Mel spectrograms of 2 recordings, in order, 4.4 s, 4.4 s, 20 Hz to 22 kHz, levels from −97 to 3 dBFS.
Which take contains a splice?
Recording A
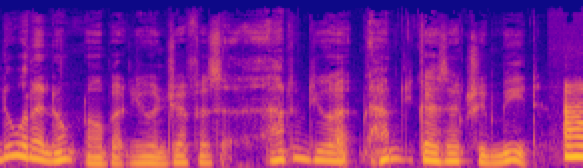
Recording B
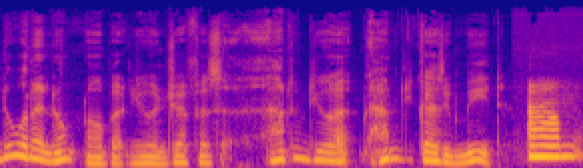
B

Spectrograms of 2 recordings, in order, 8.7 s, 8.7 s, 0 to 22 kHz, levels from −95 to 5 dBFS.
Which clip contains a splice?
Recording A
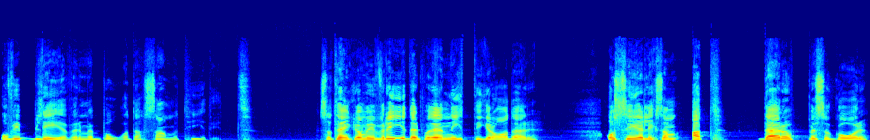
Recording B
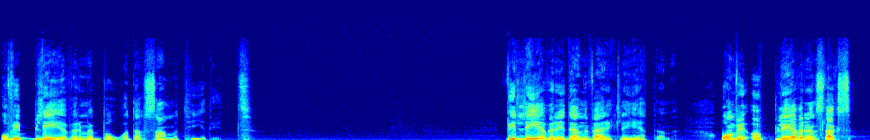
A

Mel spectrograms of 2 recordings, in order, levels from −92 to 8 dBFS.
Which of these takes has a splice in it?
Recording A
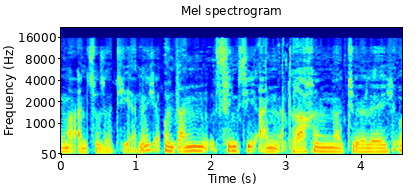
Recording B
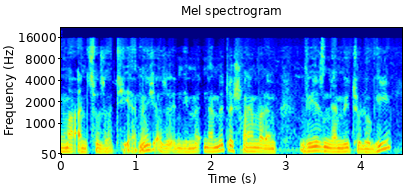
A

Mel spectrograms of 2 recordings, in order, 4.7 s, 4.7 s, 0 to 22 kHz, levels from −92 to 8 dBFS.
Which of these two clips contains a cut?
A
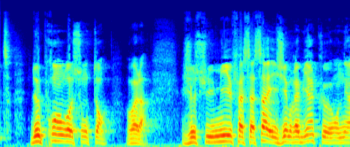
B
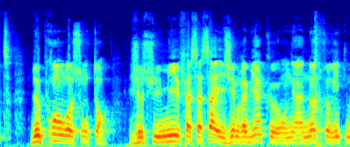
B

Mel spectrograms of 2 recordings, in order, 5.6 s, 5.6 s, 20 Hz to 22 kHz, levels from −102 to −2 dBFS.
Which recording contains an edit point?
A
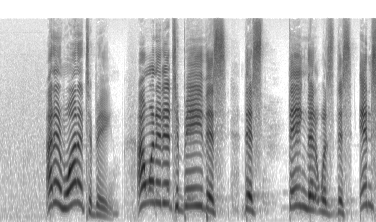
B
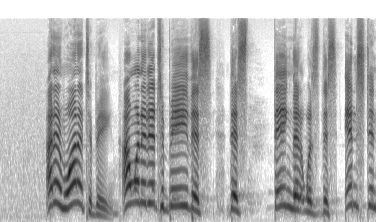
B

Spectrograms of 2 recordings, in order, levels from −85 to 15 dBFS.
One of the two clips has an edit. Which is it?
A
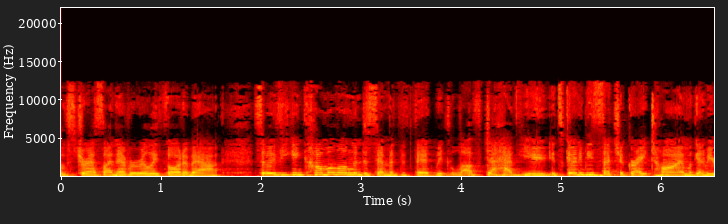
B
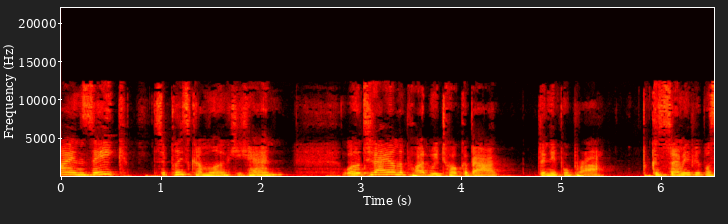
B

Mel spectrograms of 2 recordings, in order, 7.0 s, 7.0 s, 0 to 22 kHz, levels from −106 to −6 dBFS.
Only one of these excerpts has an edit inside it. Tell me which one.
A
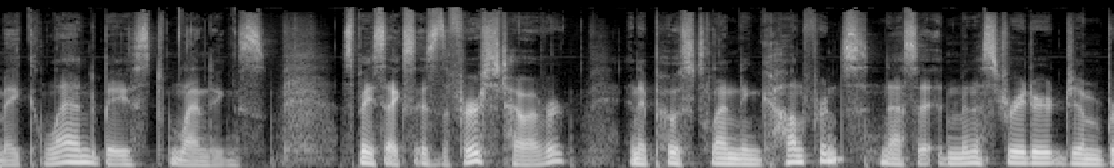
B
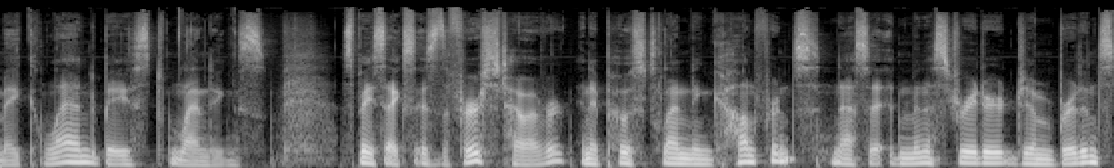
B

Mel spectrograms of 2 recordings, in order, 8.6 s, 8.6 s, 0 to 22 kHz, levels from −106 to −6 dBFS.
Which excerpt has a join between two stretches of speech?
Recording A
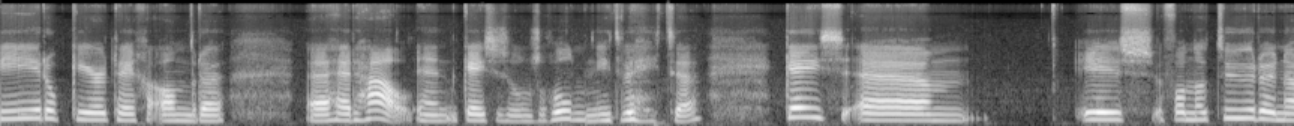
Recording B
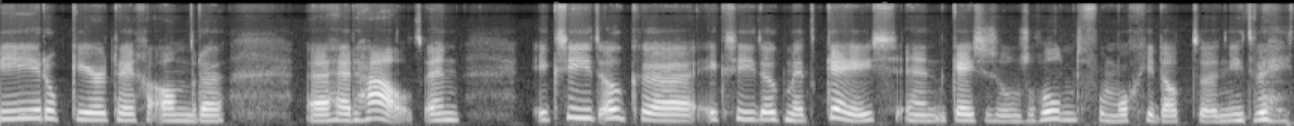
A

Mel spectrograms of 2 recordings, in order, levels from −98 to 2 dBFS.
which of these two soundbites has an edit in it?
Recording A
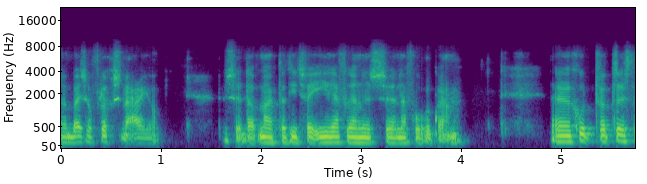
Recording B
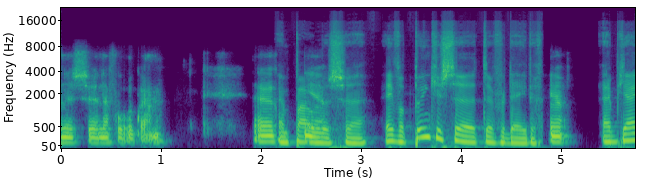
B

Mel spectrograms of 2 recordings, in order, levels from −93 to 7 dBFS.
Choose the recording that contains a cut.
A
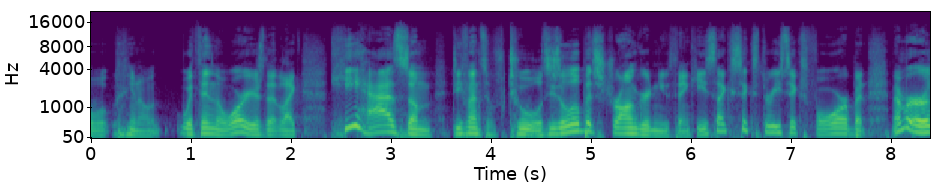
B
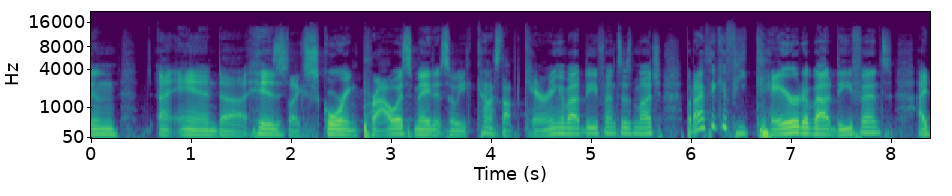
B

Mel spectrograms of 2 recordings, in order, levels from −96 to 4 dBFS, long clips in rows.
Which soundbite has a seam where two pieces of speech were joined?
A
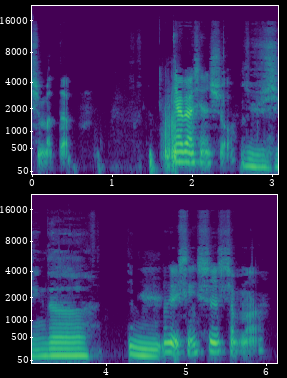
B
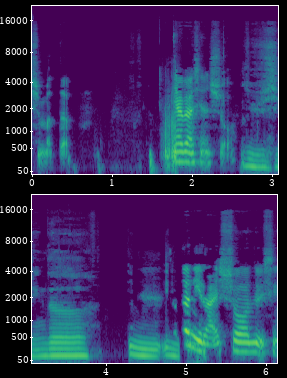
A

